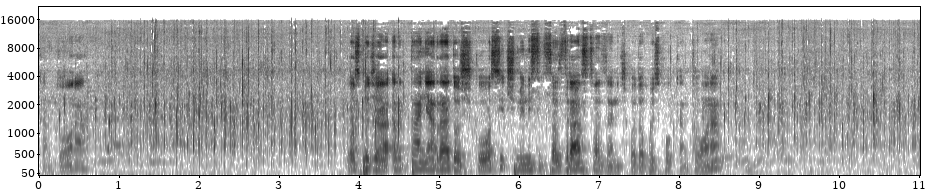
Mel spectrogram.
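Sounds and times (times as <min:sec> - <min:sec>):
audience applauding: 0:00.2 - 0:05.9, 0:08.0 - 0:11.0.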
